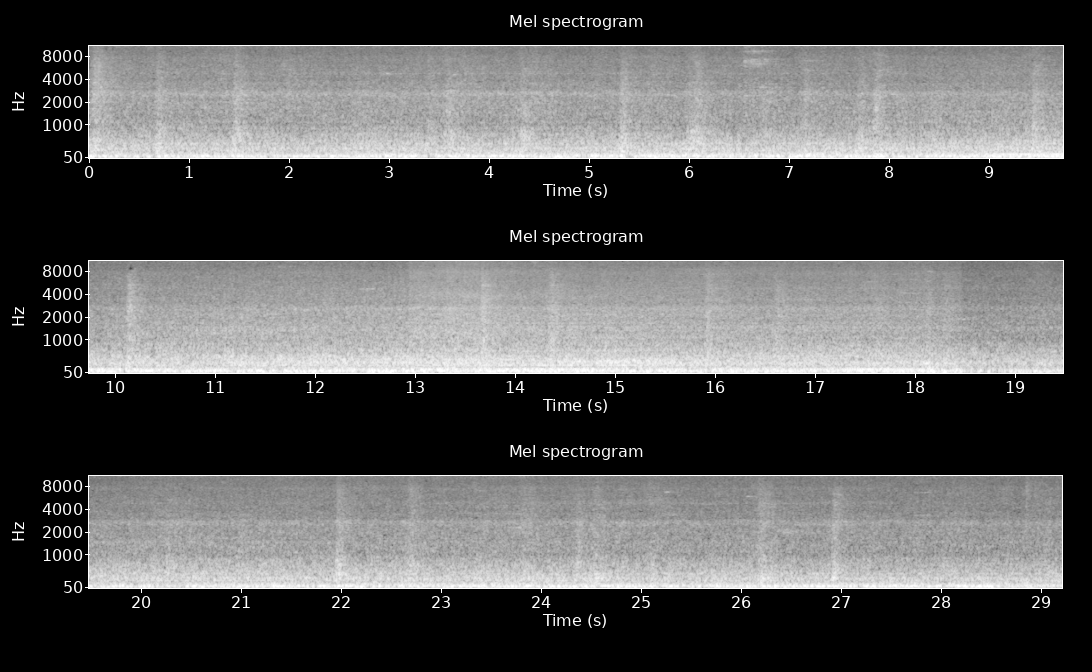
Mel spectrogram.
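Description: Locomotive-hauled passenger train moving slowly out of the station, heard from inside an open-window carriage: a steady low engine drone with occasional sharp clicks from the running gear. From about nine seconds in a deeper, louder engine note joins, and it drops away suddenly at about eighteen seconds.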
